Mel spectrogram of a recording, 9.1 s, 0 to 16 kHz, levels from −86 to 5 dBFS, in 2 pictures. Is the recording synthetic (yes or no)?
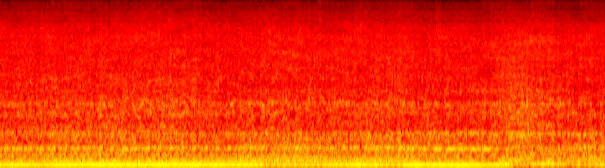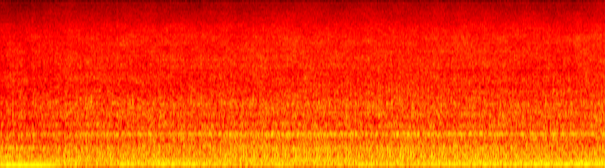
yes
